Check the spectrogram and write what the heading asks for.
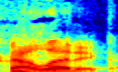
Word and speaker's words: balletic: Balletic. I think that's how you pronounce it, like a ballerina.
